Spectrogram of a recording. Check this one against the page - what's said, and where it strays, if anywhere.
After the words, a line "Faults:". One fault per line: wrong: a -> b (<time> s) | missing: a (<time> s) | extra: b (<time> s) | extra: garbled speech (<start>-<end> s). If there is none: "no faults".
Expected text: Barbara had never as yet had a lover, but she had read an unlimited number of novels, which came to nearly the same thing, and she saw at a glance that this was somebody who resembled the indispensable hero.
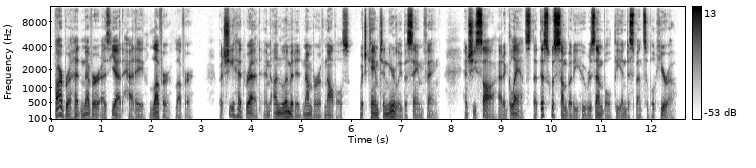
Barbara had never as yet had a lover lover, but she had read an unlimited number of novels, which came to nearly the same thing, and she saw at a glance that this was somebody who resembled the indispensable hero.
Faults:
extra: lover (2.5 s)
